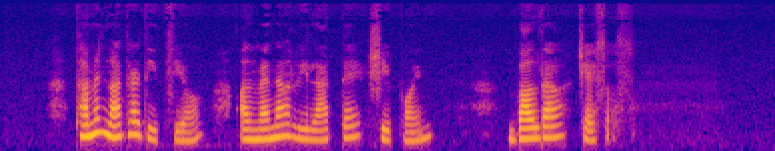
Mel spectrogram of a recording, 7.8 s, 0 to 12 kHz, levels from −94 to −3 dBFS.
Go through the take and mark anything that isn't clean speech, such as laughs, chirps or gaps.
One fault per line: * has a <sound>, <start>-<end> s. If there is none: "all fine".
all fine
